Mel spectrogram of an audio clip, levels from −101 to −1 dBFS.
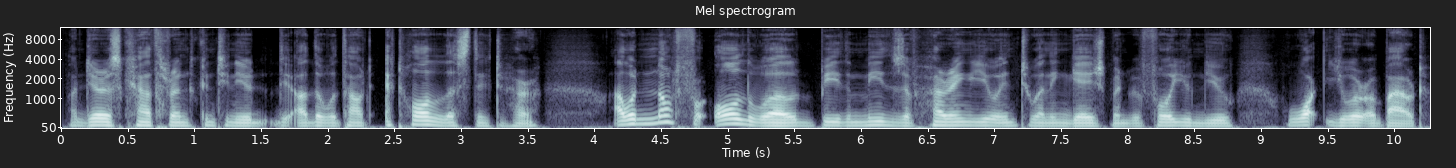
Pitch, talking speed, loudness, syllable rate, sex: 105 Hz, 205 wpm, -19 LUFS, 6.1 syllables/s, male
